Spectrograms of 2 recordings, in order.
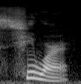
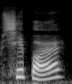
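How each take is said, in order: First: It has no p sound before wol. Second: It has a p sound before wol. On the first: The speaker calls it right. "it is" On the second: The speaker calls it wrong. "Instead of"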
